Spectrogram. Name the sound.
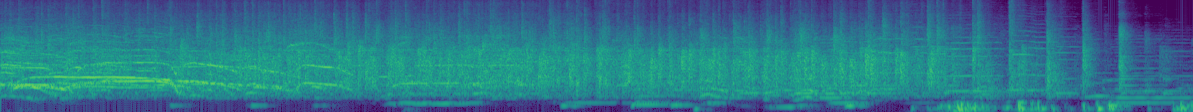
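audience applause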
